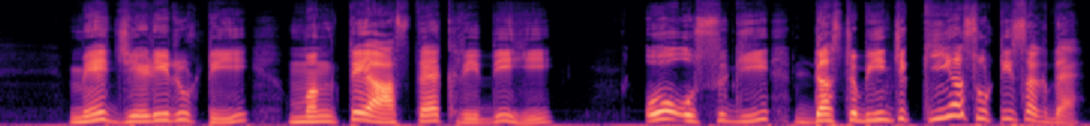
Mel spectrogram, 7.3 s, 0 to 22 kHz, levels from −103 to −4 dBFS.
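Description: No technical faults can be heard anywhere in the speech recording, which holds steady from the first moment to the last.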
